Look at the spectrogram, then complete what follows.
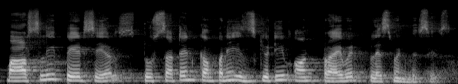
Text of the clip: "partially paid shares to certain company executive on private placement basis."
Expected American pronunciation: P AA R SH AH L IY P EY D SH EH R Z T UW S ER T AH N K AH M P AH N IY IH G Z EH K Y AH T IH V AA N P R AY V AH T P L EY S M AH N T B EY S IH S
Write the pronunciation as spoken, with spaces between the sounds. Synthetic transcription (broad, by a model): P AA R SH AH L IY P EY D S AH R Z T UW S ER T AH N K AH M P AH N IY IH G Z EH K Y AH T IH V AA N P R AY V AH T P L EY S M AH N T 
